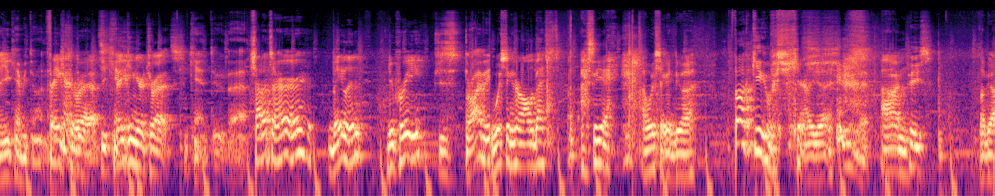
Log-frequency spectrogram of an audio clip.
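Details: Adult male speaker; ordinary speech.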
